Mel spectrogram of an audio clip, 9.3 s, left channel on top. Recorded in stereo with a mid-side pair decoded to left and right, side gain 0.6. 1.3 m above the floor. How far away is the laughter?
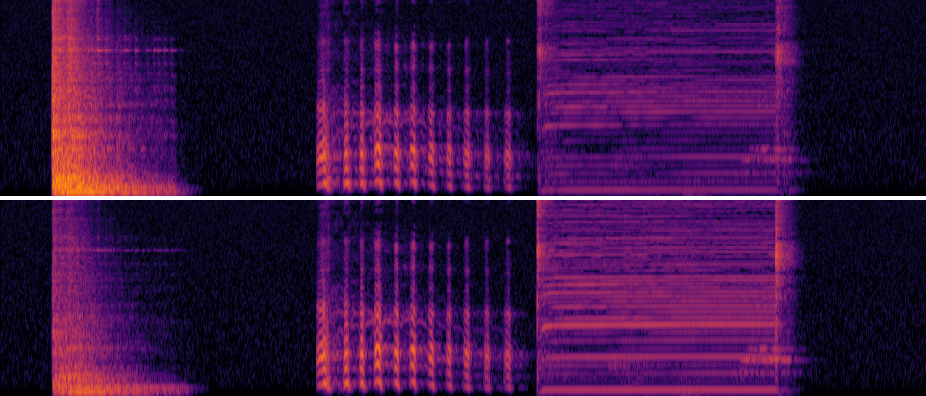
About 0.9 m.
